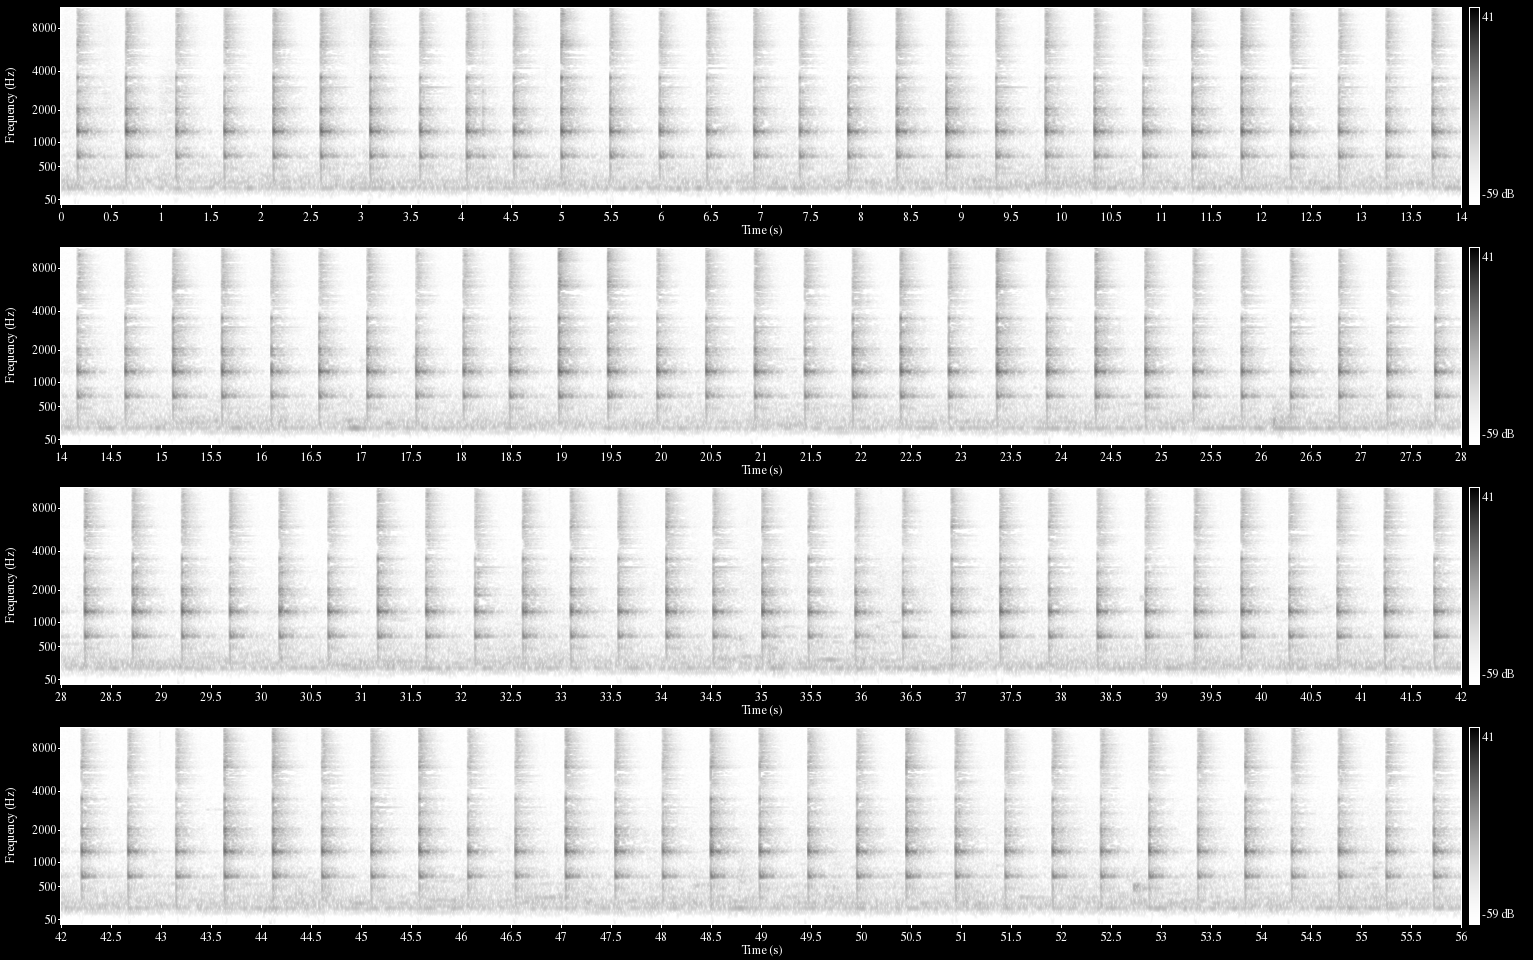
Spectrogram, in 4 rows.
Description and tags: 20110924 dripping.stereo.08
dripping sound. AT BP4025, Shure FP24 preamp, PCM M10 recorder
